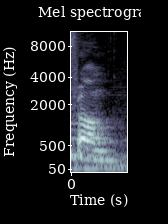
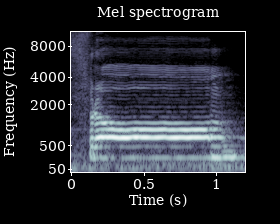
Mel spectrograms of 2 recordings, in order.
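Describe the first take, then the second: First: The word is said quickly and hurriedly. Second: The word is said slowly and calmly. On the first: The speaker calls it wrong. "ऐसे नहीं" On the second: The speaker calls it right. "आराम से"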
